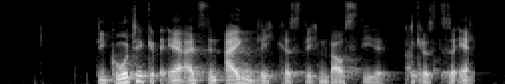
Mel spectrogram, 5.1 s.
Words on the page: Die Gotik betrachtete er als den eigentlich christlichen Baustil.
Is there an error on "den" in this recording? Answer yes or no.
no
